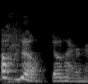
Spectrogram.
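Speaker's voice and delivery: plain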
